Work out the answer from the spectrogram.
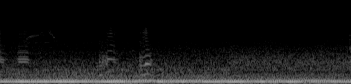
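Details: Seagulls calling at a store car park: three short, nasal, harmonic cries spaced about half a second apart, then quiet, over a loud, steady low engine-like hum.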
